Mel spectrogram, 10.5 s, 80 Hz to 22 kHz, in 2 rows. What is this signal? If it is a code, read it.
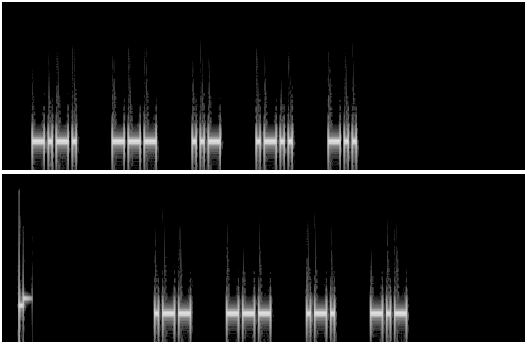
Morse code, heard as a keyed tone, about 30 wpm, spaced as for 17 wpm, 690 Hz. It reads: COULD WORK
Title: 3x Character Spacing - Top 300 Words - 30wpm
